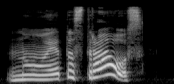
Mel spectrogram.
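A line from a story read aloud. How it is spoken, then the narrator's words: Bewildered. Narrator (Russian): растерянно заметил Доминика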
